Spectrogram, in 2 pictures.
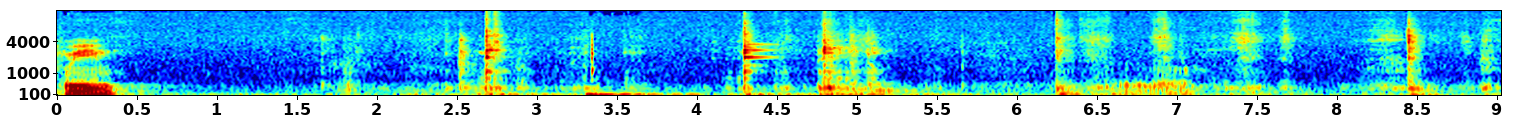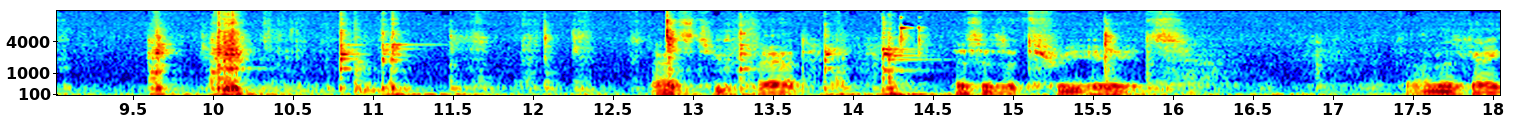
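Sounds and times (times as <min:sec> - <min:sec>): metal bolts clinking and knocking: 0:02.4 - 0:05.3, 0:09.6 - 0:14.8.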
